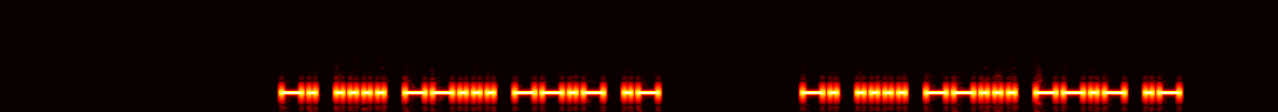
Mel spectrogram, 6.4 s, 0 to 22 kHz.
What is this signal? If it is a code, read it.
Morse code, heard as a keyed tone, about 36 wpm, 700 Hz. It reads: NH7QA NH7QA
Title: USA Call Signs - 5 Characters - Repeated 2x - 35wpm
